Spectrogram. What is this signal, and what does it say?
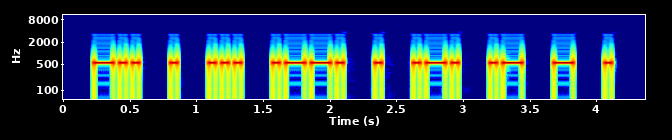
Morse code, heard as a keyed tone, about 25 wpm, spaced as for 20 wpm, 550 Hz. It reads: DESPERATE
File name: podcast / News headlines-1x-25x20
